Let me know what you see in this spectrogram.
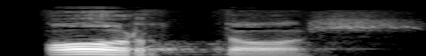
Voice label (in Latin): "hortos", latin; santillana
